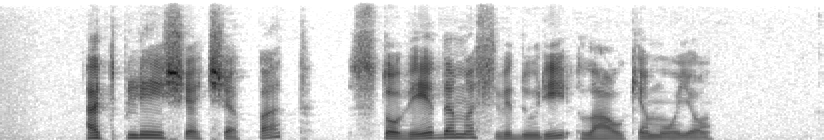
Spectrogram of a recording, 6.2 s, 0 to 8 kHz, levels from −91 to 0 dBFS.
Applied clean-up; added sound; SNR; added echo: none; none; none; none.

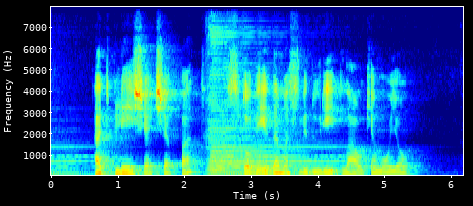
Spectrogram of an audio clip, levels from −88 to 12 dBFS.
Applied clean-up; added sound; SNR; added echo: none; Electric guitar / Acoustic guitar; 13 dB; reverberation time 0.7 s.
